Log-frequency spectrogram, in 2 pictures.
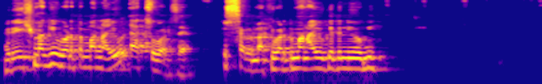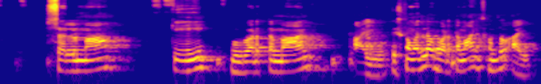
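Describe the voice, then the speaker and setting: A man in his twenties teaching math for an exam, addressing students directly and reading word problems aloud slowly, word by word. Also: fairly high pitch, echoey room. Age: 20s. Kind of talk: exam-prep video lesson.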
